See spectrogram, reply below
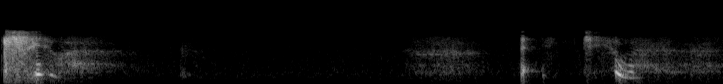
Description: This wav has a variety of sneezes, high pitched, normal, stifles, half stifles, high pitched stifles, sneezing into tissues and some talking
